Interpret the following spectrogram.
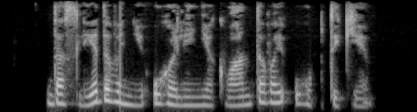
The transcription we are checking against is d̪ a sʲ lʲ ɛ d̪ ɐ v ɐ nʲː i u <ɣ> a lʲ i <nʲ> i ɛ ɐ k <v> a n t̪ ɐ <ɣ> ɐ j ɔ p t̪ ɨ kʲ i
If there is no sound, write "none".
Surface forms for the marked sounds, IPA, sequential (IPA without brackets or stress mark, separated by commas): ɣ, nʲ, v, v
